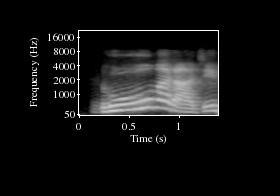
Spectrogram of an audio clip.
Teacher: that Dhu is a Mahaprana and also a Dirgha sound. Raji, that G is a Dirgha, long sound.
